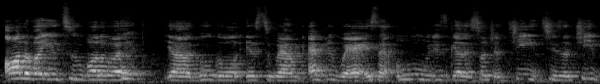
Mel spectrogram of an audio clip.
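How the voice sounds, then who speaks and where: A woman's voice: medium pitch, slight background noise. A woman speaking up for her younger sister in a casual vlog, emphatic and indignant, with restarts. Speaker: older sister speaking up for family. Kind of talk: casual to-camera vlog talk. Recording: echoey room, voice from a distance.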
